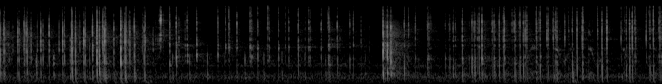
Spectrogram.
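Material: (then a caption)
Aluminium, plastic. Long dark acrylic nails tap fast on the ribbed purple plastic cap and the metal body of a Farmdale aluminium whipped cream aerosol can held close. The result is a rapid, dense patter of crisp, bright clicks with almost no low end and no ring, with a louder burst of taps near the middle.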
